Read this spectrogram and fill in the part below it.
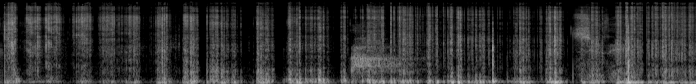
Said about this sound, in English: As we listen to the paper rip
